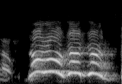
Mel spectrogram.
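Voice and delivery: high and loud, laughing along; excited. Real, not acted. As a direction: burst out cheerfully. Laughing reply to guest.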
